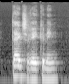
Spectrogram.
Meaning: alternative form of tijdrekening
- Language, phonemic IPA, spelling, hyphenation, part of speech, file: Dutch, /ˈtɛi̯tsˌreː.kə.nɪŋ/, tijdsrekening, tijds‧re‧ke‧ning, noun, Nl-tijdsrekening.ogg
